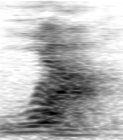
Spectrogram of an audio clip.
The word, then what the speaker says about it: Jah: It's not, it's spelled J-A-H, but they're pronouncing it, Yah.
